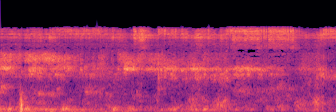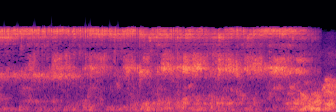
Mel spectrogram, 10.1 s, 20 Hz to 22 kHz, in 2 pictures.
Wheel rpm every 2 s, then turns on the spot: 110, 120, 110, 120, 90.
none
